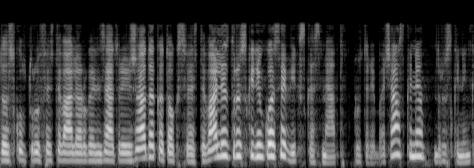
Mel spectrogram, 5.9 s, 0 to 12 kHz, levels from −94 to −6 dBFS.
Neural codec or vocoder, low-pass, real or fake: none; 7.2 kHz; real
